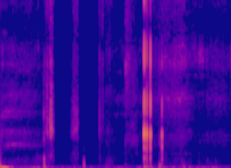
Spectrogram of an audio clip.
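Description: Handling noise from a phone being moved under a car dashboard: faint scrapes and small clicks, with one sharper click about a second and a half in, over a low steady hum.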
